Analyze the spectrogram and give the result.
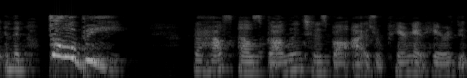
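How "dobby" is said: loud high startled call of a name; surprised cry. A narrator's reading. Harry recognizing the elf in the dark, startled. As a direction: gasp out the name in shock. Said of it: "Harry recognizes elf".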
